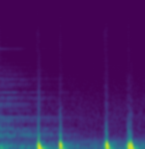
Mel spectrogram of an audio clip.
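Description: Heartbeat sound effect in a logo sting: low paired thumps, lub-dub, about once a second like a slow pulse.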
